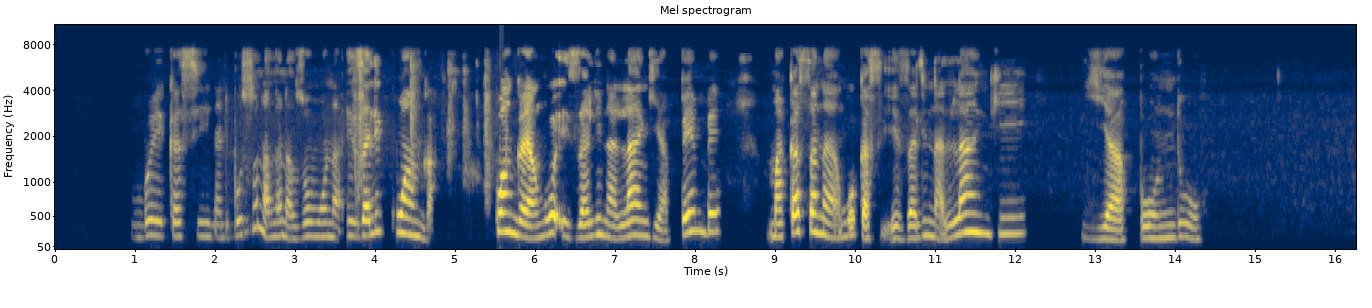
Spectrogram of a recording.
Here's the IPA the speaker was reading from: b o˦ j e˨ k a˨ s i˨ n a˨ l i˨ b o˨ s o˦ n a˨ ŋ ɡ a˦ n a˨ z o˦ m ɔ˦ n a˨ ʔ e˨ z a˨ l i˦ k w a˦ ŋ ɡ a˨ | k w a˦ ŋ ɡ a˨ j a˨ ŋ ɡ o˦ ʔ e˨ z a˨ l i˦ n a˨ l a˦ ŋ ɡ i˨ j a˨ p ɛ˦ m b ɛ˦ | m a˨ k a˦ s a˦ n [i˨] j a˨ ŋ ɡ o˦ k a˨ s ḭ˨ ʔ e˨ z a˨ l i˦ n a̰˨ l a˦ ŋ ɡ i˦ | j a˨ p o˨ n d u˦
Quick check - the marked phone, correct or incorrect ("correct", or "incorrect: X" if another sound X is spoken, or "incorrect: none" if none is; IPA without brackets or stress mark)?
incorrect: a˨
